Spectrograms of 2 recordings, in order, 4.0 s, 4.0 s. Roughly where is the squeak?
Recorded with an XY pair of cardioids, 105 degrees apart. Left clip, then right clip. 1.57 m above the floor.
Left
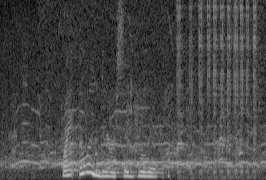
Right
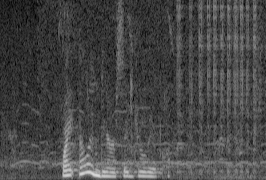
Ahead.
